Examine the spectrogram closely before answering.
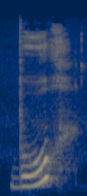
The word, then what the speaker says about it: Buch: After the letter A, O, U, and AU, it's pronounced like the guttural CH in the Scottish loch. Here we have the example of the word boek, which means book.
